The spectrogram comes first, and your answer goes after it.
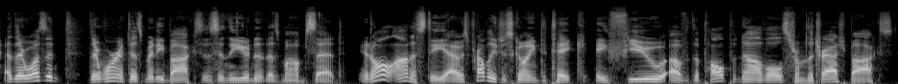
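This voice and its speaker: A man's voice: on the low side, normal speed, few pauses, no echo. A man co-hosting a podcast, chatting casually and reading a story aloud while laughing and swearing a lot. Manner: lively, cracks himself up laughing and swearing.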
